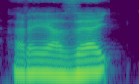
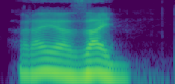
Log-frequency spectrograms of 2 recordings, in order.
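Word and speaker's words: Rjasan: Das ist ein Zweig der Mordwinen oder also auch Moksha genannt und war beim Fall von, dieses Wort habe ich dem letzten end, oder diesen Stadtnamen endlich richtig aussprechen gelernt. Es ist die äh, ja, südrussische Stadt Rajasai. Yes, es ist schwierig. Rajasai.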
